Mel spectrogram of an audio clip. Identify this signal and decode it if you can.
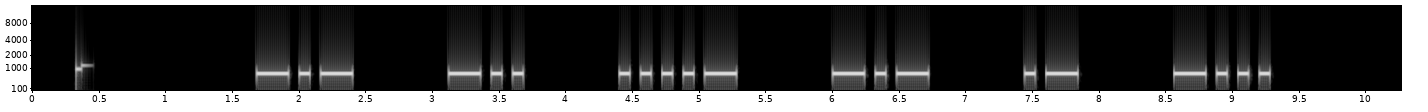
Morse code, heard as a keyed tone, about 15 wpm, spaced as for 8 wpm, 700 Hz. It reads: KD4KAB
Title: USA Call Signs - 6 Characters - 3x Character Spacing - 15wpm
